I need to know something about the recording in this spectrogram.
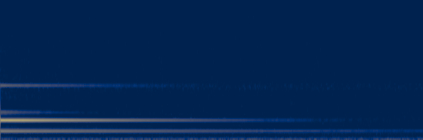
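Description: A single bell-like ding sound effect, struck just before and ringing out with a few clear tones, fading away steadily until it is almost gone.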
